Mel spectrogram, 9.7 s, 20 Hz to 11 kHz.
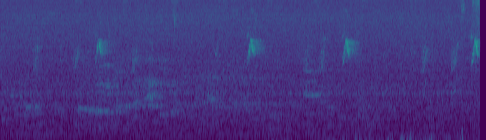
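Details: Dusky hummingbird in a garden in central Oaxaca, Mexico, January 2021, gives sharp, high chips, singly or in quick pairs, every second or two, over steady hiss with low murmurs.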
